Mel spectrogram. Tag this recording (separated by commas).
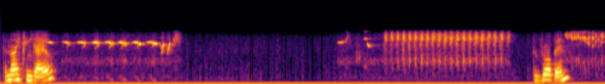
tweet, Bird, Speech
